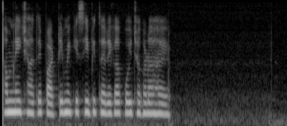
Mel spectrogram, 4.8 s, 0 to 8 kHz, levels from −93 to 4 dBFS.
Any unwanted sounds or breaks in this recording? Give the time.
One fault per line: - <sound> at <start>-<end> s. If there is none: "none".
none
